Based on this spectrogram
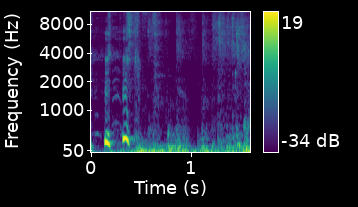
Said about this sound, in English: Jesus, is that dog on speed?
